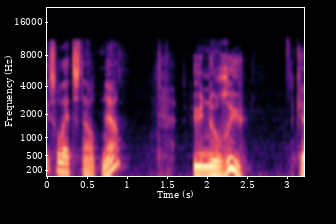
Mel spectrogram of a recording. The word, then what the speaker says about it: rue: Une rue. Okay, remember final not pronounced. Une rue.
